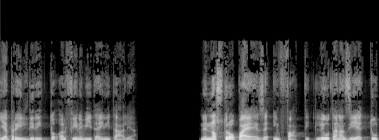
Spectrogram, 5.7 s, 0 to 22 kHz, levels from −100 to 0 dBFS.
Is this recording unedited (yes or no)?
yes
